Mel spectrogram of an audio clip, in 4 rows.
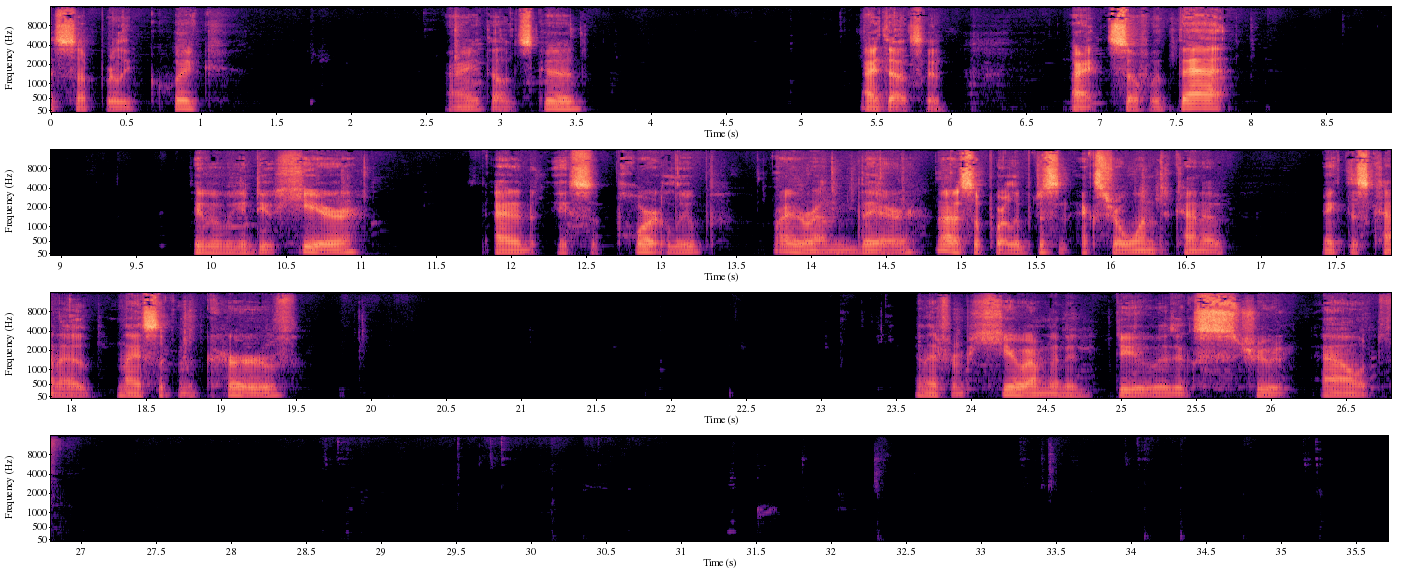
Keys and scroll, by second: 10.6 k, 14.2 Return, 15.9 g, 18.6 alt+z, 19.7 alt+z, 22.9 2, 24.7 e.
